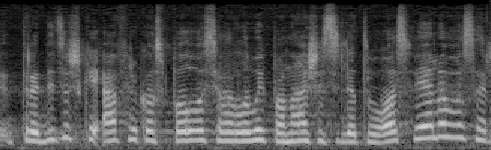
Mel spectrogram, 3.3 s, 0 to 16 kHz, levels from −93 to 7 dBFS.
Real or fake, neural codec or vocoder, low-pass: fake; vocoder, 44.1 kHz, 128 mel bands, Pupu-Vocoder; 14.4 kHz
